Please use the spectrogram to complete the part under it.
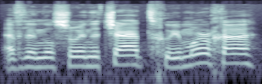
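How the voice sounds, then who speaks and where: A man's voice: fairly high pitch, fast talker, clear, resonant tone. A man with a Dutch accent hosting a live plane-spotting stream outdoors, chatting casually with viewers and laughing often. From Netherlands. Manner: chatty, laughs often, reads chat aloud. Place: outdoors at an airport.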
